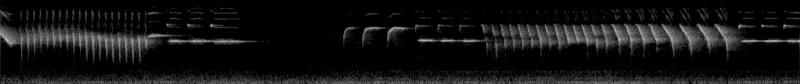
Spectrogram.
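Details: Canary singing to spur other canaries to sing: a dense fast trill, a pause, then rising chips and a long rattling trill with a steady whistled tone.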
